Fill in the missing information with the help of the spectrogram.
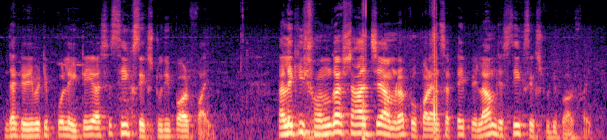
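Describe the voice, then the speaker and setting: A math teacher gives an informal calculus lesson, thinking aloud casually as he works through problems. His voice is a little high and his pace quick.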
